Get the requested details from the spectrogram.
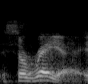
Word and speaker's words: Saraya: She just wrote the pronunciation in a tweet, I think. It's Saraya is, I believe, how you say her.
